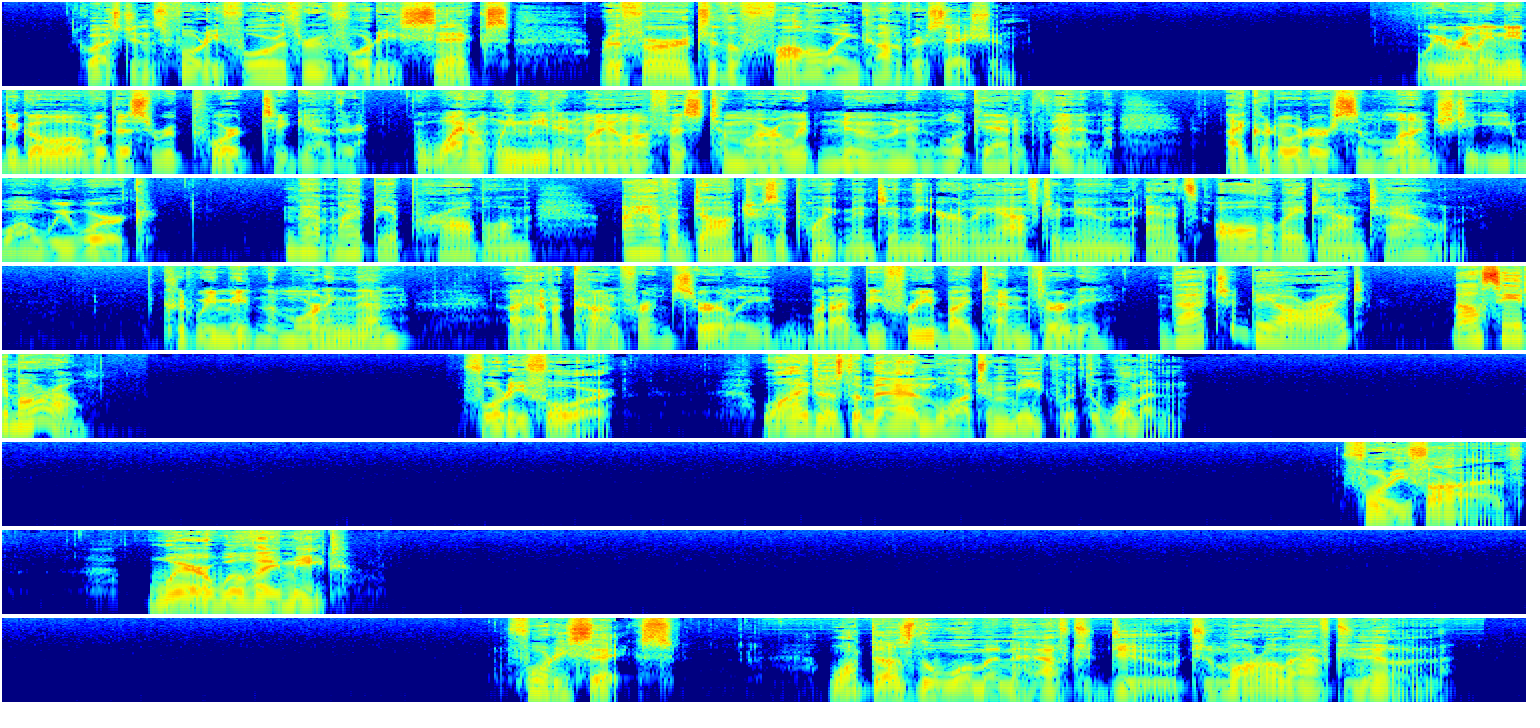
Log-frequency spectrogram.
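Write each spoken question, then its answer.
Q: Why does the man want to meet with the woman?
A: To go over a report together

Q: What does the woman have to do tomorrow afternoon?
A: Go to a doctor's appointment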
